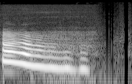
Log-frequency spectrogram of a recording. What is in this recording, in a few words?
Awake Squeak; garfield kart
